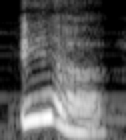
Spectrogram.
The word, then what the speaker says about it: Ea: When the vibration of vocal folds was still required to convey our thoughts and intentions, Ea I believe, was the pronunciation used when referring to our people.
